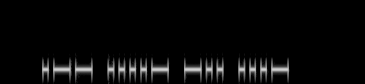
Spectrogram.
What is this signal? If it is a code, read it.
Morse code, heard as a keyed tone, about 21 wpm, 700 Hz. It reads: W4DV
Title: USA Call Signs - 4 Characters - Repeated 2x - 22wpm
